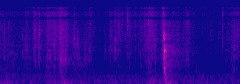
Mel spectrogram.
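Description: Kitchen knife cutting through lettuce on a wooden cutting board: a leafy rustle and crunch as the blade goes through, with a few sharp knife strikes on the board, the loudest about three quarters of the way through.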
